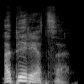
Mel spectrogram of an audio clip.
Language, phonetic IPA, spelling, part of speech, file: Russian, [ɐpʲɪˈrʲet͡sːə], опереться, verb, Ru-опереться.ogg
- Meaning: 1. to lean, to rest 2. to rely (on), to depend on, to be guided (by)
